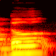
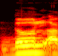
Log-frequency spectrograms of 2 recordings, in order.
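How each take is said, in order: First: The word ends without the l sound. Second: The word ends with an l sound. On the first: "সংক্ষেপে ... দু" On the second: "দুল অথবা দু"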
